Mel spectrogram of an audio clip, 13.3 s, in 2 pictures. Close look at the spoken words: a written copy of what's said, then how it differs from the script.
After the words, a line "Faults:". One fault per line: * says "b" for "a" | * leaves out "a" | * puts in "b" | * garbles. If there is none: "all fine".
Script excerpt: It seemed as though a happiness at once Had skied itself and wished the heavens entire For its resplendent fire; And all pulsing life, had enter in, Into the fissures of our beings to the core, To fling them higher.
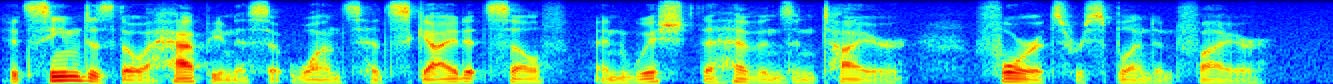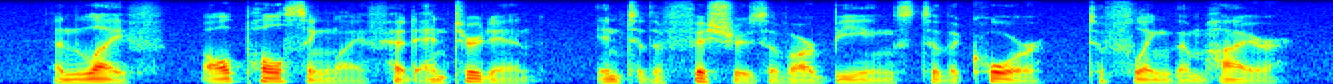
It seemed as though a happiness at once Had skied itself and wished the heavens entire For its resplendent fire; And life, all pulsing life, had entered in, Into the fissures of our beings to the core, To fling them higher.
Faults:
* puts in "life"
* says "entered" for "enter"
